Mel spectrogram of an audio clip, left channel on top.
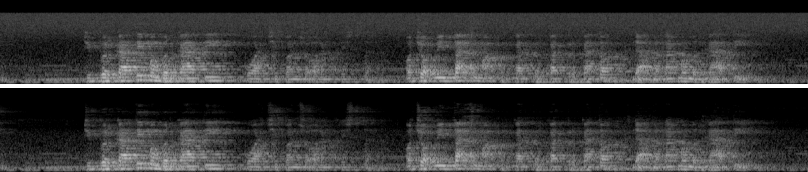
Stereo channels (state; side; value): noise; left; hiss, 12 dB below the sound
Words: Diberkati memberkati kewajiban seorang Kristen. Ojo minta cuma berkat toh tidak pernah memberkati.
